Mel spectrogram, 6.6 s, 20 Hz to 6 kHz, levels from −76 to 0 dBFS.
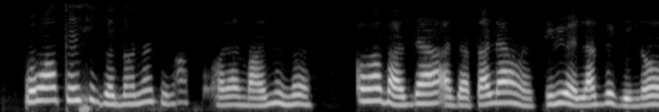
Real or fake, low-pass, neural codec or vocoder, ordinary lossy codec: fake; 5.4 kHz; codec, 16 kHz, 0.5 kbps, FunCodec, trained on Chinese and English, 25 frames a second; Opus, 64 kbps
